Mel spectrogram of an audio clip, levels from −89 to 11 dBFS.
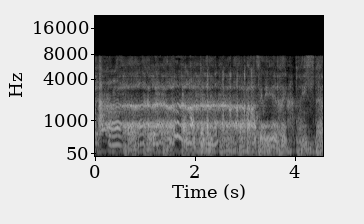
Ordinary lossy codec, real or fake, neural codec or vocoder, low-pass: none; fake; codec, 16 kHz, 4.8 kbps, FACodec; none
